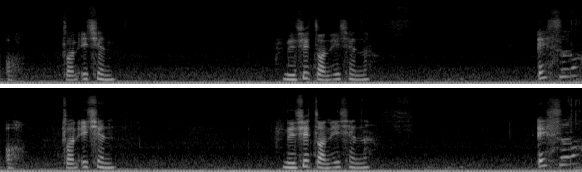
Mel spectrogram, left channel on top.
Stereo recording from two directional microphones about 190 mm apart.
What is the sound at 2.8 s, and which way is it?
Speech, 5° left (ahead or behind).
